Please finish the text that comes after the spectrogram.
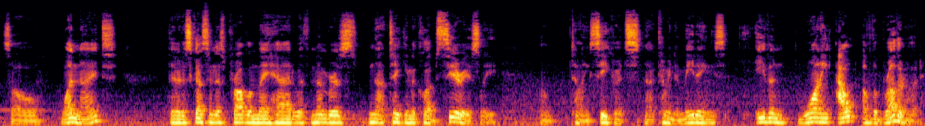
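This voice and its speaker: An actor playing an earnest, nervous young man, hesitant and excitable, in a noir audio drama. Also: lowish voice, measured pace, slight background noise, lightly acted. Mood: uneasy, confessing. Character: earnest, nervous young male defector from secret brotherhood.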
